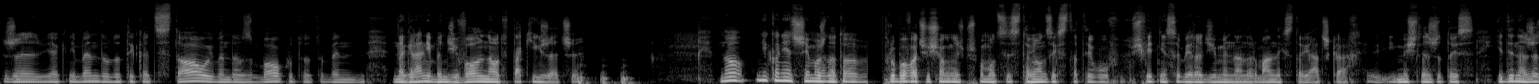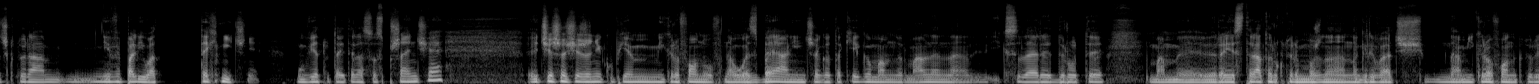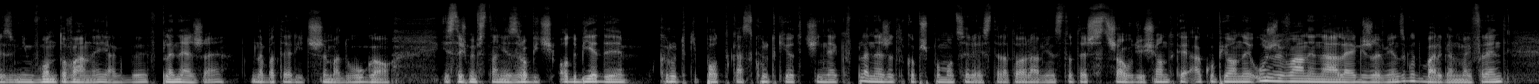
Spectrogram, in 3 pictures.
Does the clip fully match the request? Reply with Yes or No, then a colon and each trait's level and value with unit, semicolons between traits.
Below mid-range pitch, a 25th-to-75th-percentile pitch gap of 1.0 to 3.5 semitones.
Yes: low, 115 Hz; narrow, 2.4 semitones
